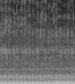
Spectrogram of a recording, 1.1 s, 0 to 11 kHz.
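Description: A Harley-Davidson Iron 883 motorcycle with 65,000 miles idles nearby on a foggy tropical morning in Goa, a steady low rumbling throb with even pulsing and no voices.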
